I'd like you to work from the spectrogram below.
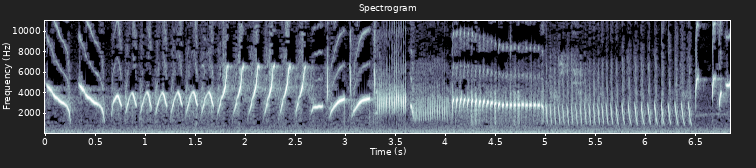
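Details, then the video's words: Singing canary used as a training model for correct song: varied tours of quick looping notes, a row of rising slurs, a rattling roll and a low buzzy trill in fast succession. "غناء كناري دمار لتدريب طيور الكناري 🐦 على الغناء الصحيح"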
